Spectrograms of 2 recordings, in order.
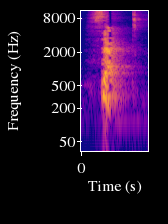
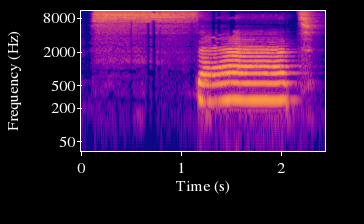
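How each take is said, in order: First: The word is said fast, sounds run together. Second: The word is said slowly, sounds stretched. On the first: "Say it fast" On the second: "say a word slowly without stopping between the sounds"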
